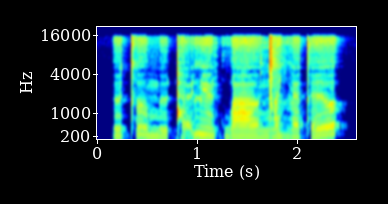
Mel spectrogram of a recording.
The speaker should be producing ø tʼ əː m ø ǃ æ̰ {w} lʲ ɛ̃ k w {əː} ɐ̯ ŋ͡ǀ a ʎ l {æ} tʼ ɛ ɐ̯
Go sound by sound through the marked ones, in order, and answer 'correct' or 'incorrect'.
incorrect: none, incorrect: aː, correct

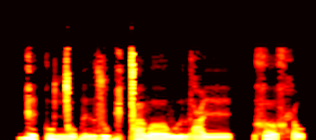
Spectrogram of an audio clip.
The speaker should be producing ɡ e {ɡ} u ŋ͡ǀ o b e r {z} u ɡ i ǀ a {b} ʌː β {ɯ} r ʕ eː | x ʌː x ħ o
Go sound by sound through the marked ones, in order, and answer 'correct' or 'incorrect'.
incorrect: k, correct, incorrect: β, correct

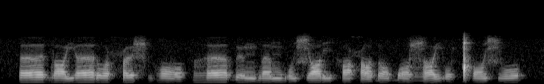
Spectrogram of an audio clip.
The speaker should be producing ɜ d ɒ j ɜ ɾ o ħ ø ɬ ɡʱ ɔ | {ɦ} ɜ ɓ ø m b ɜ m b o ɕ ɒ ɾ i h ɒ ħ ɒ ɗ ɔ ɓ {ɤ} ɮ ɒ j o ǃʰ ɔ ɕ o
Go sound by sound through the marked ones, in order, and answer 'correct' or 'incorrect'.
correct, incorrect: ɔ

